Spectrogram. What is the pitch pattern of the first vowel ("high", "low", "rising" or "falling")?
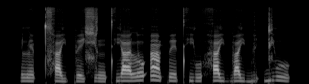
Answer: low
